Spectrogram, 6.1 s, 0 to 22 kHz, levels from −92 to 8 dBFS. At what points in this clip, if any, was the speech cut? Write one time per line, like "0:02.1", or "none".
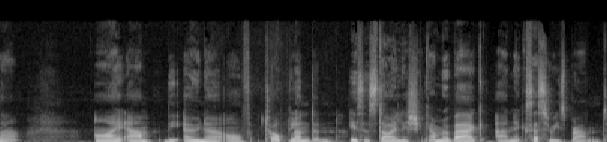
0:01.5
0:03.5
